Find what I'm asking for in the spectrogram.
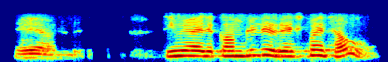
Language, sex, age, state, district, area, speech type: Nepali, male, 30-45, West Bengal, Jalpaiguri, rural, conversation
